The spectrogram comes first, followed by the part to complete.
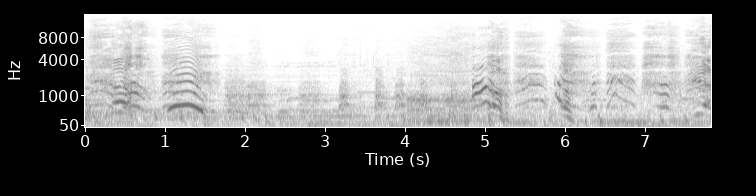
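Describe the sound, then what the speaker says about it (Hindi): A dog barks repeatedly in loud, close bursts, some drawn out into howling yelps, interleaved with someone speaking. "अभी भी भौंक रहा है, चुप हो जा।"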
